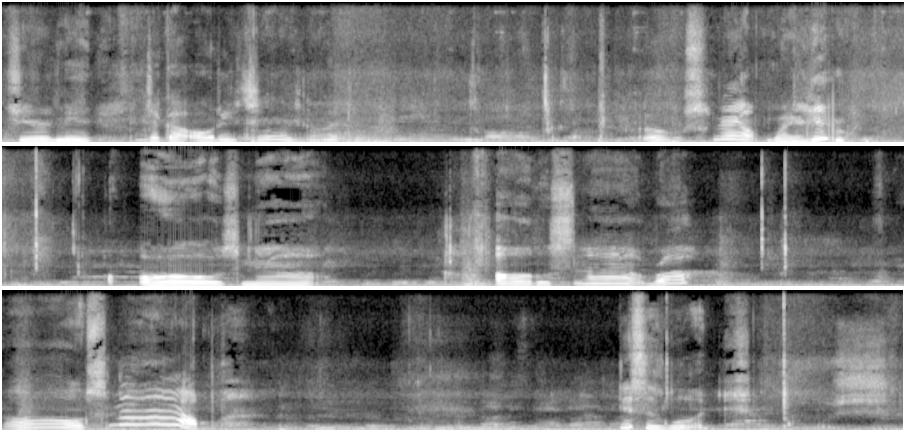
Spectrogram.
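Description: A young girl talks with animation close to a phone's microphone.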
